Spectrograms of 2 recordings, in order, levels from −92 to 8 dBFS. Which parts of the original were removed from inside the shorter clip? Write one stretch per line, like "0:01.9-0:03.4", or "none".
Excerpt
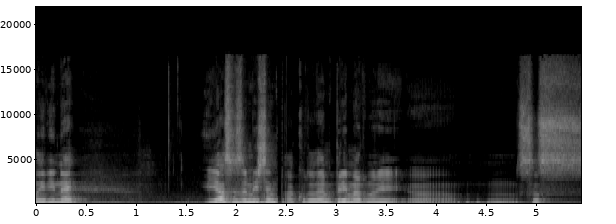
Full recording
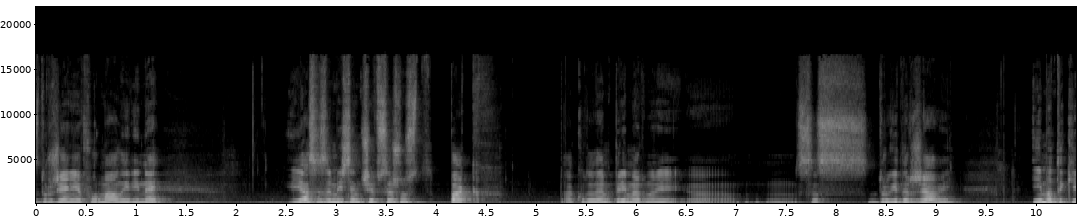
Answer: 0:03.3-0:05.2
